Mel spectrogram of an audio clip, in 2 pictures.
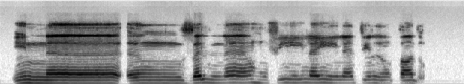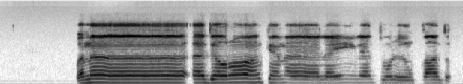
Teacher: You have a slight nasalization throughout.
